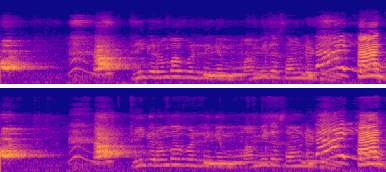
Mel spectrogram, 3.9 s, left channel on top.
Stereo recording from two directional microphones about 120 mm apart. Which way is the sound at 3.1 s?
5° left (ahead or behind).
